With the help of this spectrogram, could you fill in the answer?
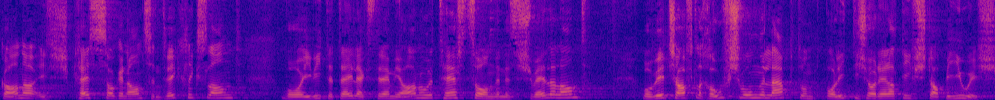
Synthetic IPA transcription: ɡ̥ɑːnɑɪʃkʰɛsːɔɡənɑntsɛntʋɪkʰχlikslɑnd̥ | ʋoivitətɛɪlɛkst̪ɾɛːmiɑːnuəthɛɾʃtsɔnd̪ənəsʃʋɛlːəlɑnd | ʋovɪɾtʃɑftləχəufʃʋʊŋɛɾlæptʊntpɔlit̪iʃoɾɛlɑt̪iːfʃtɑb̥iːwɪʃ

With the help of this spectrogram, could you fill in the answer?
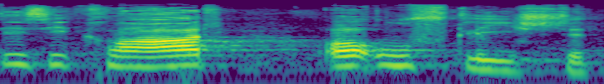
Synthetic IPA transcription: d̥iːsikʰlɑːɾ | ʔoʔuːfkliːʃtət

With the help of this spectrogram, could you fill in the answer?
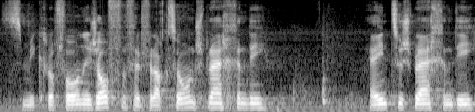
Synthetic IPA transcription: smikʰɾofoːnɪʃɔfəfyɾfɾɑkt͡sjoːnʃprɛχənd̪i | ɛɪnt͡suʃprɛχənd̪i

